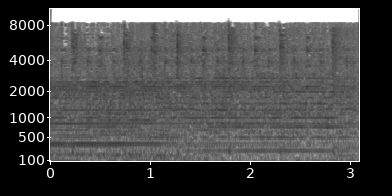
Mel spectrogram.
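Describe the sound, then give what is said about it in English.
A Volvo car's engine rumbles as it pulls up at a farmhouse, a steady low hum with a slight shift in tone near the end and no voices. “At the farmhouse, Sarah pulls up in the Volvo.”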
